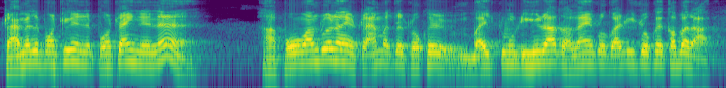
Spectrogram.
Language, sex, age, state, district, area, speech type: Sindhi, male, 60+, Maharashtra, Mumbai Suburban, urban, spontaneous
